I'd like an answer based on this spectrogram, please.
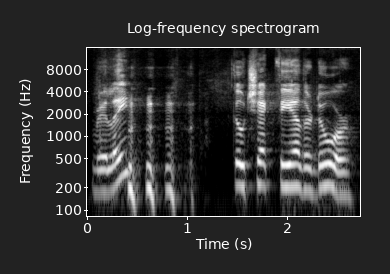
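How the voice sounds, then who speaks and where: An actress playing a sarcastic, quick-witted middle-aged mother in a sitcom. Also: mid-range voice, steady tone, heavy background noise, lightly acted. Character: wry, sharp-tongued woman, middle-aged mother. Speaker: sitcom lead. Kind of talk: sitcom acting.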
